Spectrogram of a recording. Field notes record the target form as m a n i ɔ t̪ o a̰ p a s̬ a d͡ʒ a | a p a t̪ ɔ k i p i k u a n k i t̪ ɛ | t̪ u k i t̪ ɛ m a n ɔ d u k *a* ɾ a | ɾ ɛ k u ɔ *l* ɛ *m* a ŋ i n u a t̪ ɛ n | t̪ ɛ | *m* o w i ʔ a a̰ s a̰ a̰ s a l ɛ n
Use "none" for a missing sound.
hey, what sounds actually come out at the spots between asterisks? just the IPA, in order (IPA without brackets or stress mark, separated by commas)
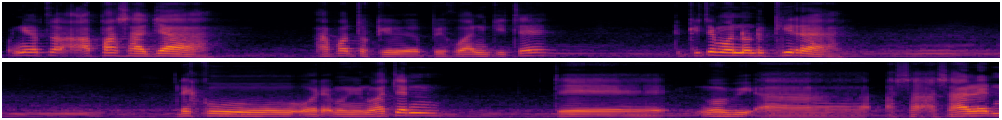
i, ɾ, m, ŋ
